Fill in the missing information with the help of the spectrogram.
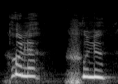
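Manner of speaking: high, playful sing-song on Hulu. Pretend. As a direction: toss the word Hulu up high, teasing.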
